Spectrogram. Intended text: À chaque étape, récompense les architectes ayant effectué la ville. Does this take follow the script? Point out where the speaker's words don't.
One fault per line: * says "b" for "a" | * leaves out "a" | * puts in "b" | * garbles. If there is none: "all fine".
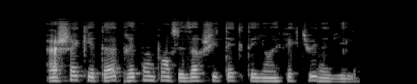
all fine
